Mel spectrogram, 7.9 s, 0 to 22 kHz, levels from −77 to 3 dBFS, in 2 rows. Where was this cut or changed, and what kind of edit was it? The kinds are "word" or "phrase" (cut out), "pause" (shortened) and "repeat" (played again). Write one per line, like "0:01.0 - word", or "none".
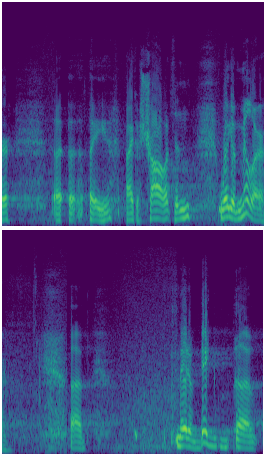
0:02.0 - word
0:04.9 - word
